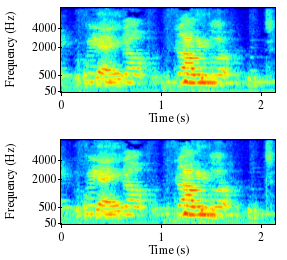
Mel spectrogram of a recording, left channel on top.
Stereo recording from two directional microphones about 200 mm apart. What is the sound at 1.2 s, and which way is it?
Speech, 10° left (ahead or behind).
